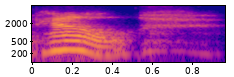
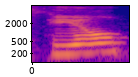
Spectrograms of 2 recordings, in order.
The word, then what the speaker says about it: Pehl: appreciate did I it's you said pel damn it you know what I know it's Peele because I actually listen I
